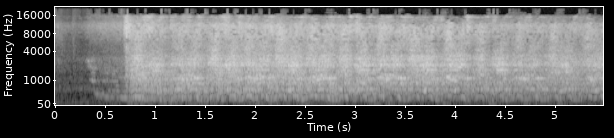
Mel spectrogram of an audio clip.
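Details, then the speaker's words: Firebird being started for the first time in years, cranked to draw fuel back up: steady fast starter churn at roughly three beats a second, turning over without catching. Extended cranking. "it's got a crank for a little bit just it cuz gotta get fuel back up yeah give it like ten seconds and then we'll stop"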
